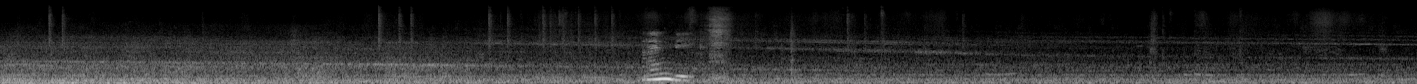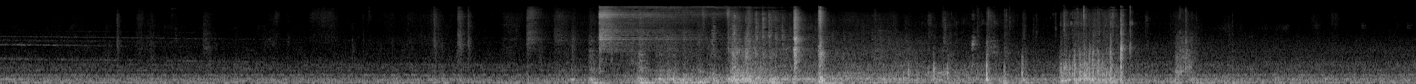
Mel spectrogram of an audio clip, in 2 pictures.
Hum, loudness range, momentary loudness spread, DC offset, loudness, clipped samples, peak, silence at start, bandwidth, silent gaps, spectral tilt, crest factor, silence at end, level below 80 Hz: none; 14 LU; 15 LU; under 0.1%; -29 LUFS; under 0.1%; -4 dBFS; 0 s; 16.5 kHz; none; -5 dB/octave; 24 dB; 0 s; -38 dBFS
